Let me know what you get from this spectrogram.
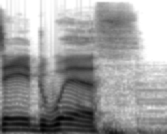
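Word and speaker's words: Saedwydd: And I know the double D makes the TH for Welsh, so I stuck with that.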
